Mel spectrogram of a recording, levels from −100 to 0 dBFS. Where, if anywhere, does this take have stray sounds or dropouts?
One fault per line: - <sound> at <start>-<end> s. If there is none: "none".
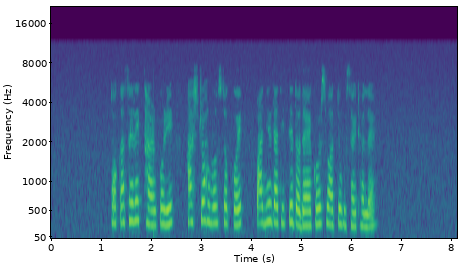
none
